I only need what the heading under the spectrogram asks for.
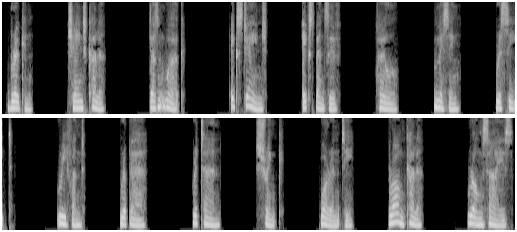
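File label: British; shopping problems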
